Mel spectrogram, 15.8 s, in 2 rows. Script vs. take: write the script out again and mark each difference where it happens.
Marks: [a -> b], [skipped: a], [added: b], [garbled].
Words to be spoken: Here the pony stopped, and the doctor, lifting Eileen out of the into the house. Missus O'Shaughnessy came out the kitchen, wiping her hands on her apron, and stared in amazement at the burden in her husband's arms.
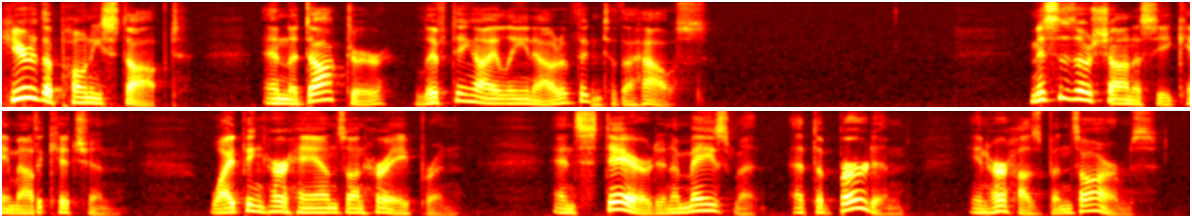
Here the pony stopped, and the doctor, lifting Eileen out of the into the house. Missus O'Shaughnessy came out the kitchen, wiping her hands on her apron, and stared in amazement at the burden in her husband's arms.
